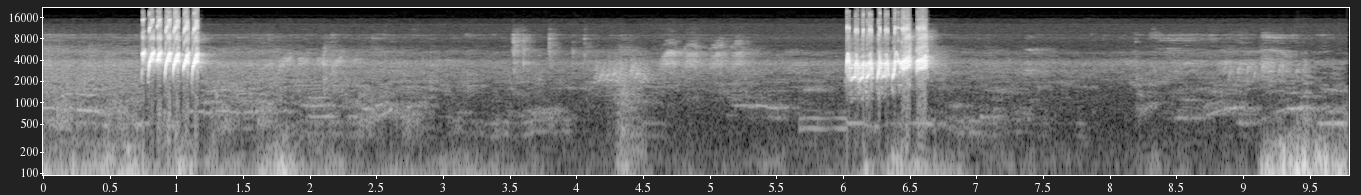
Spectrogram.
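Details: Flamboyan delivering loud rolling bursts, used as a lure for songbirds. Two short intense trills of rapid high notes are about five seconds apart, with faint chirps and low rumbling noise between them.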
